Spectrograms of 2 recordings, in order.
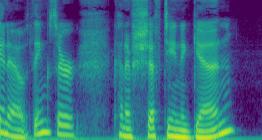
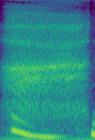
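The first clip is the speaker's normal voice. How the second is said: demo sigh; 6 dB quieter than usual. Shown as a demonstration. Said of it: "deep, full breath".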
